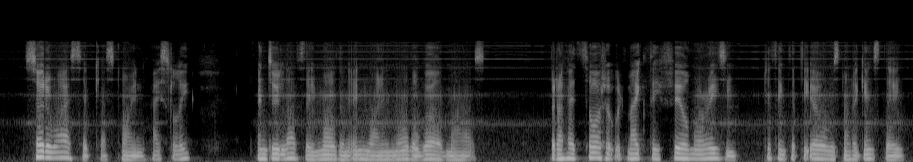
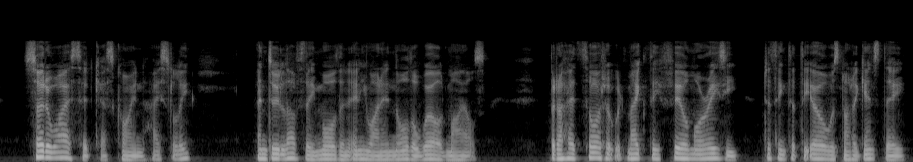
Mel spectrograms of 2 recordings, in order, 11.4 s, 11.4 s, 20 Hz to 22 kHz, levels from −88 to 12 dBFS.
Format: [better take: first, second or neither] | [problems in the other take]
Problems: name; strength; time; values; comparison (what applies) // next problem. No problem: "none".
second | noise reduction (neural separator model SepFormer DNS4)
